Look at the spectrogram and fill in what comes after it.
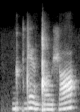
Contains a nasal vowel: no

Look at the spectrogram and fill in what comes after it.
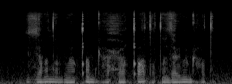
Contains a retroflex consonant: yes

